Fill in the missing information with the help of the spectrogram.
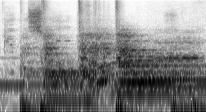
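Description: Heavily distorted electric guitar riffing with thick sustained chords and chugging low notes, loud and steady, captured with a roomy, slightly distant ambience and no voices.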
